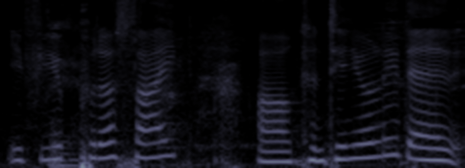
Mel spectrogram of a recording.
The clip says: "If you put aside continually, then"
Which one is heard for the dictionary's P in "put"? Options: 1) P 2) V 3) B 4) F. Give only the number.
1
